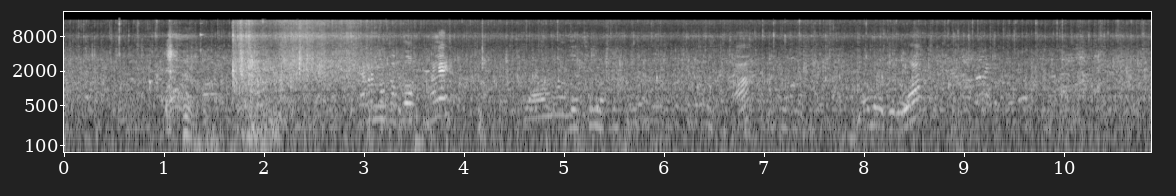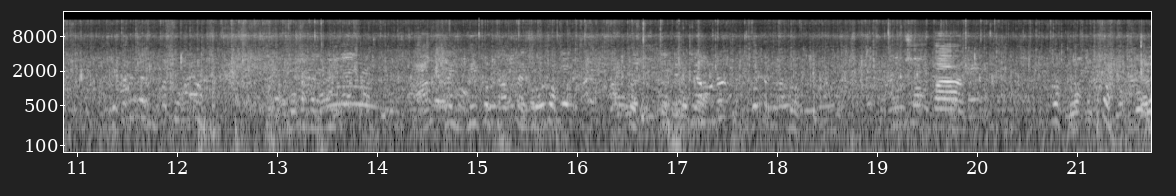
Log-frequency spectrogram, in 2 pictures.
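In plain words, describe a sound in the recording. Several men talk casually nearby, outdoors.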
